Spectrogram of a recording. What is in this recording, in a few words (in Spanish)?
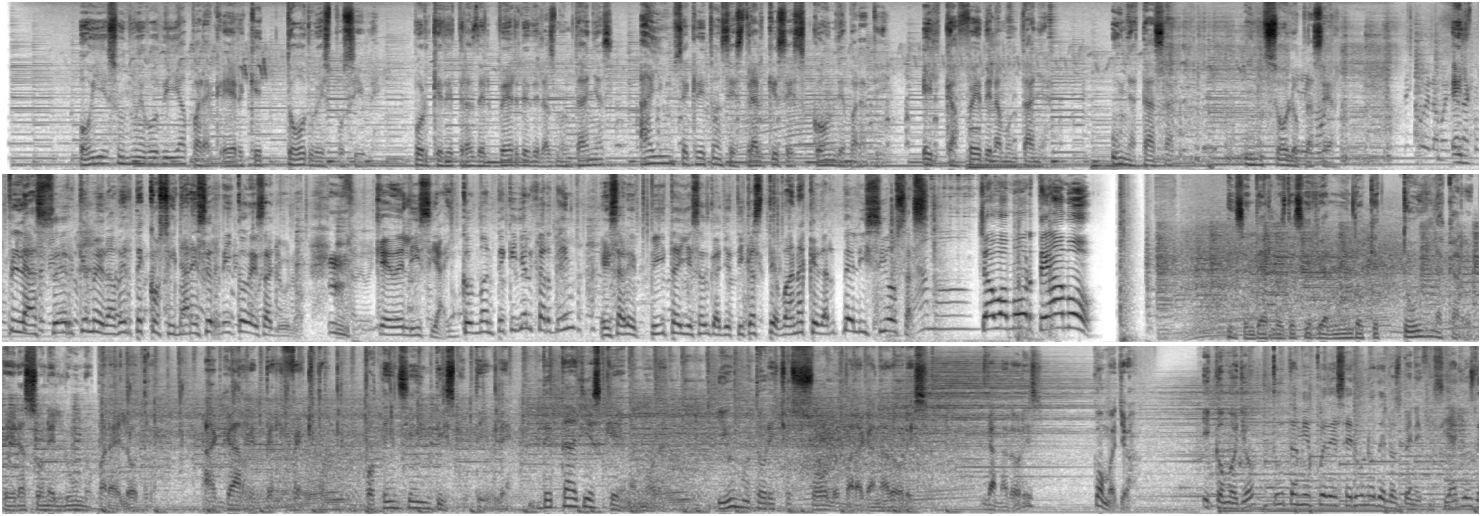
locutor colombiano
